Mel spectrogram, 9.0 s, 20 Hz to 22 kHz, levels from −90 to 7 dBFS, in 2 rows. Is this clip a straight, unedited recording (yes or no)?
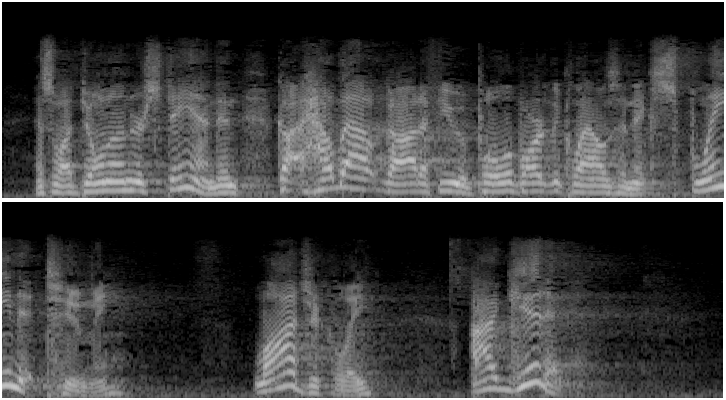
yes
